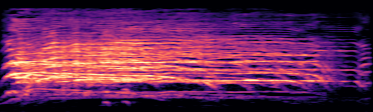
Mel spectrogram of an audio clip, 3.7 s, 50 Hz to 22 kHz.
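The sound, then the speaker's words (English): A large crowd of students screams, whoops and cheers at a school celebration for an Educator of the Month in Winnebago. The din is loud and sustained, holding steady for several seconds before easing slightly at the end. “I'm going to count you down. Make as much noise as you can. We want to hear you in Winnebago, okay? 3, 2, 1.”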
